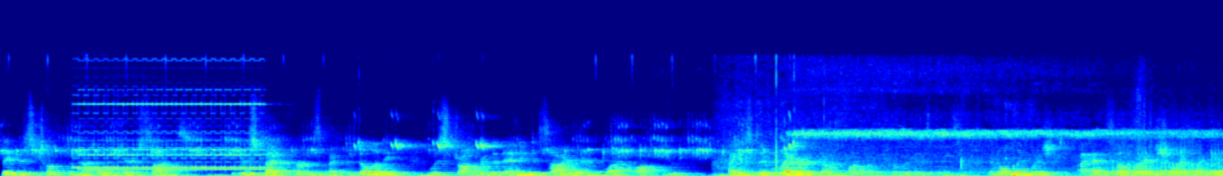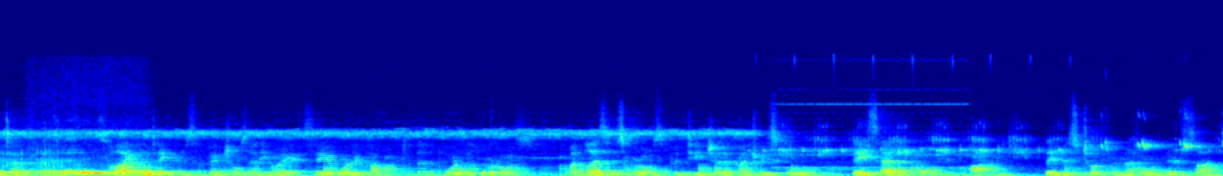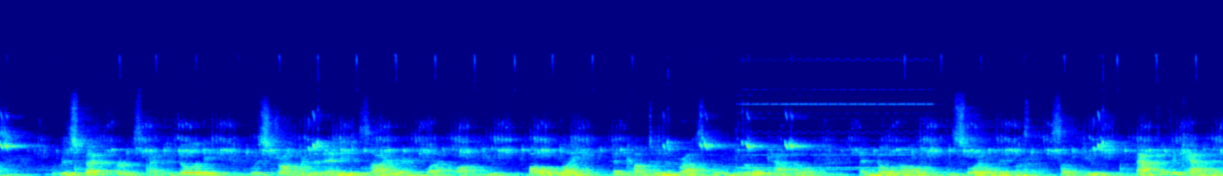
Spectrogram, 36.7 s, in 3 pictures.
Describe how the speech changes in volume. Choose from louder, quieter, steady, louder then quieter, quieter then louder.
steady.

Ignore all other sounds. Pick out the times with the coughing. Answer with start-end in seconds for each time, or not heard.
12.1-13.8.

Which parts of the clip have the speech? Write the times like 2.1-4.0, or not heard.
0.0-36.6.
